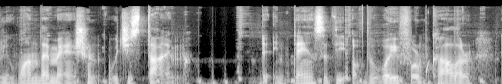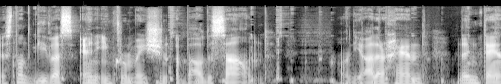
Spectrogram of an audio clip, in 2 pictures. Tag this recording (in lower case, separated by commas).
music, speech, sound effect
